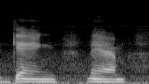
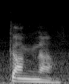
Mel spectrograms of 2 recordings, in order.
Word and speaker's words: Gangnam: the A sound, the gang, nam. It's never going to be A, nam. Yeah, it's Gangnam. Yeah. So, simple thing to keep in mind when you see the A.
